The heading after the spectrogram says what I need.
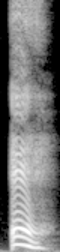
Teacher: is produced by positioning the tongue forward and in the middle of the mouth the jaw is in a partially open position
